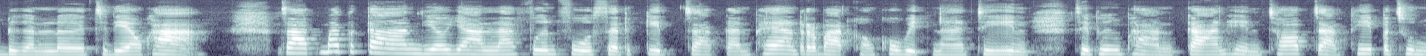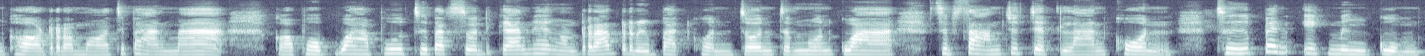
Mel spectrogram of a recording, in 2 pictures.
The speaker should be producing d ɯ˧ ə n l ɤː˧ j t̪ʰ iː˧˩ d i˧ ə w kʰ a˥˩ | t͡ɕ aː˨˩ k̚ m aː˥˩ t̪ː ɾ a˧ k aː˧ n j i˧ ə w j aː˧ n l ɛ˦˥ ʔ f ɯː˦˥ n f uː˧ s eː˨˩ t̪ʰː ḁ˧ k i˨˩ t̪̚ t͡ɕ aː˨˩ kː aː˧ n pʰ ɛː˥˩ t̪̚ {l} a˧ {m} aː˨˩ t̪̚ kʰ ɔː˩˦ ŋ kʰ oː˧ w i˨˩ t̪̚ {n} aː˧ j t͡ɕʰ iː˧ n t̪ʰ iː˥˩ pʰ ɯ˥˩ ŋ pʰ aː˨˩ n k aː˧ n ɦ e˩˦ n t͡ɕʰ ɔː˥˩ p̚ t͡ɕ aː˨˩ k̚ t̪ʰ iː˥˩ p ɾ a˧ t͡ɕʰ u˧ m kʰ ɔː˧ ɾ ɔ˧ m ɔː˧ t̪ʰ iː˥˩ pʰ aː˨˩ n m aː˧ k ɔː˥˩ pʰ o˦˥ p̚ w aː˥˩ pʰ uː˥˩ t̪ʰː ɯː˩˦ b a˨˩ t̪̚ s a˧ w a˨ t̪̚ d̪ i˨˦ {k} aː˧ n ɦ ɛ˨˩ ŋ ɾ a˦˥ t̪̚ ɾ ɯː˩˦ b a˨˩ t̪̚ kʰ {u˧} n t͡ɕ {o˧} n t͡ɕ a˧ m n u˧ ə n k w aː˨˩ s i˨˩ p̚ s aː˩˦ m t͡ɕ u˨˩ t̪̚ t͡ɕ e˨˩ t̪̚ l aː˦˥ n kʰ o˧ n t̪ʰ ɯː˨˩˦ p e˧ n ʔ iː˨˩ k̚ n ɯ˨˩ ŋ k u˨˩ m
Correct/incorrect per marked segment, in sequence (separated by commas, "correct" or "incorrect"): incorrect, incorrect, correct, correct, incorrect, correct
